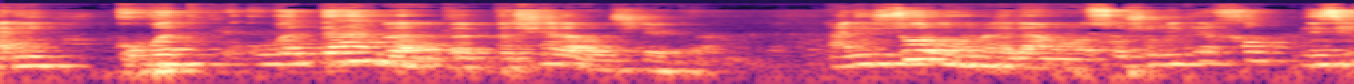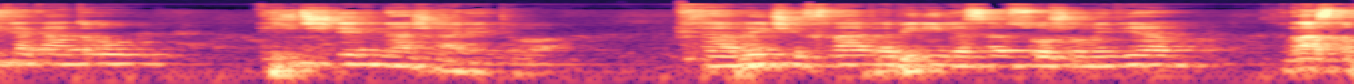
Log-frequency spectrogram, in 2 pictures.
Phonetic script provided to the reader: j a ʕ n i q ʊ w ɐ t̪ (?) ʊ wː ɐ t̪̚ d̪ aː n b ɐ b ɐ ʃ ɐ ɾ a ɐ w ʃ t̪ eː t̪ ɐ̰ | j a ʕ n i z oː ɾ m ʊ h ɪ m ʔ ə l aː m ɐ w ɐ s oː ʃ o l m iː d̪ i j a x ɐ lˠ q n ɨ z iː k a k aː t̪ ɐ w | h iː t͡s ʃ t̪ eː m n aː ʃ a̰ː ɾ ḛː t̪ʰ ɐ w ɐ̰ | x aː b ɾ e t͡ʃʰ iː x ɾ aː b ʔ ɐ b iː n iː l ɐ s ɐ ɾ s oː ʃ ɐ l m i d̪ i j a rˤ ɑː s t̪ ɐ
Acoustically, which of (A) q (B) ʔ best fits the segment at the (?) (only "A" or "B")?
A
